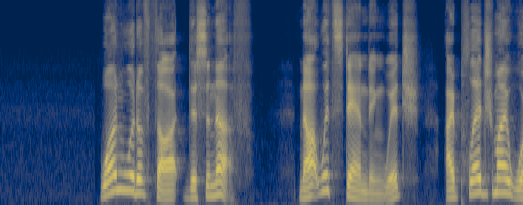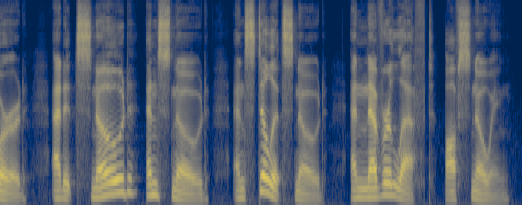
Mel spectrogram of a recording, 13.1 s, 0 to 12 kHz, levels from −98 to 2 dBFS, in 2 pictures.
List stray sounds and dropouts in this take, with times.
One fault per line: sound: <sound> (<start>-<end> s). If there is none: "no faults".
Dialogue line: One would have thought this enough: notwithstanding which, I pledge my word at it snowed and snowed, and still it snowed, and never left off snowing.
no faults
